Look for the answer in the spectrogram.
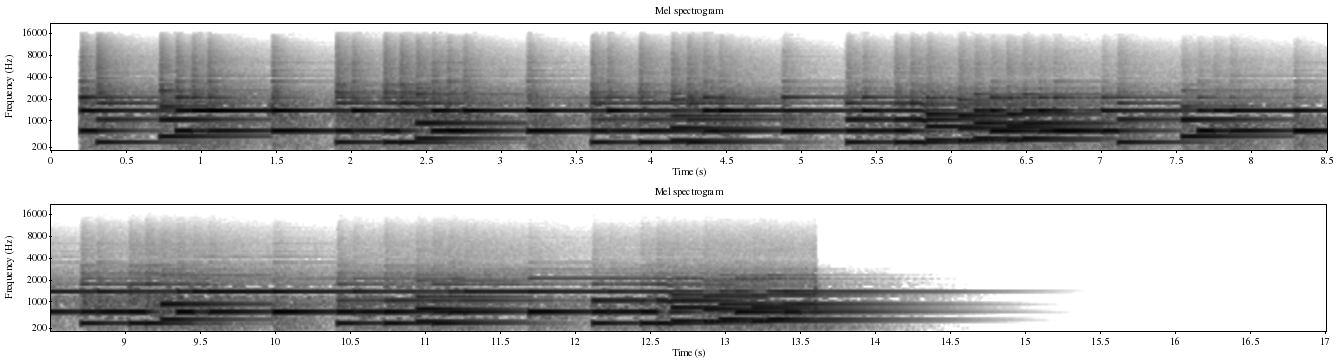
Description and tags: Filtered high frequency snyth melody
